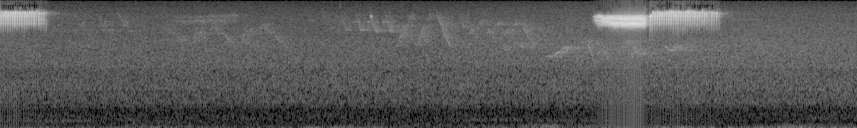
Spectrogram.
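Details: Blue-winged warbler (Vermivora cyanoptera) in Connecticut, where Blue-winged and Golden-winged warblers interbreed heavily, giving a very high, dry, buzzy song: a brief buzz, then a two-part bee-bzzz about six seconds later, over quiet background.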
